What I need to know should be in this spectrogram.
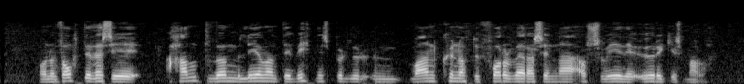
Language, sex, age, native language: Icelandic, male, 20-29, Icelandic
